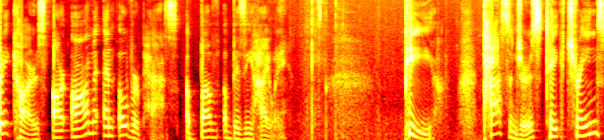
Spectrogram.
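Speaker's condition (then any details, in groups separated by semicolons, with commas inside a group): No condition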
